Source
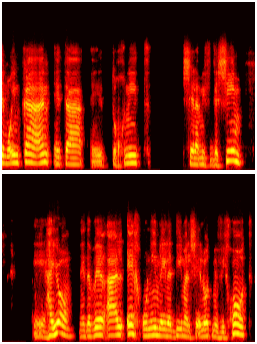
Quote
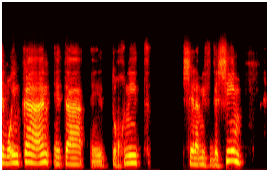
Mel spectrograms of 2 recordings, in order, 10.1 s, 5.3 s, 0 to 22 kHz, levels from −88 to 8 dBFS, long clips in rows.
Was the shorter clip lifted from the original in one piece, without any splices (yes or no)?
yes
